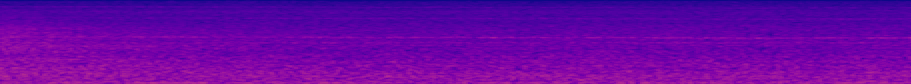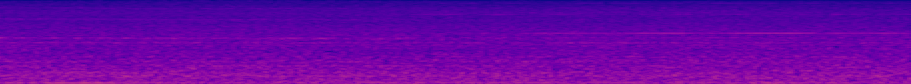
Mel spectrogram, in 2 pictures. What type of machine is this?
fan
